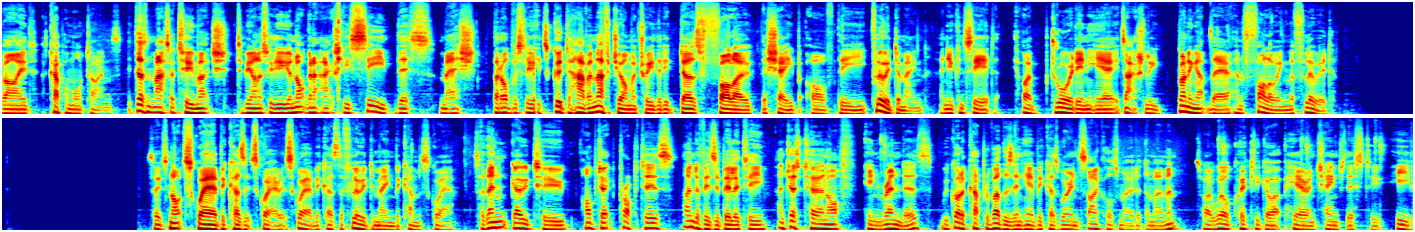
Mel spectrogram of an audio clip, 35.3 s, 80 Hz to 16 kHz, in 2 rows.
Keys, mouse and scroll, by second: 5.9 Tab, 11.0 click, 24.8 click, 27.2 click, 28.6 click, 32.8 click.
